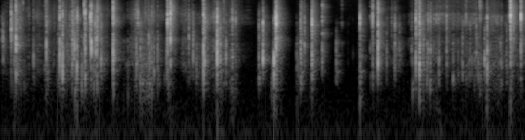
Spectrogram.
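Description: A large, full, sealed multipack of coconut sable biscuits in a glossy foil-lined plastic wrapper is held in both hands and handled so the wrapper crinkles, then a fingertip points to and rubs its surface. The result is a run of sharp, bright crinkles and rustles in quick bursts with brief pauses, crisp and dry with no low rumble.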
